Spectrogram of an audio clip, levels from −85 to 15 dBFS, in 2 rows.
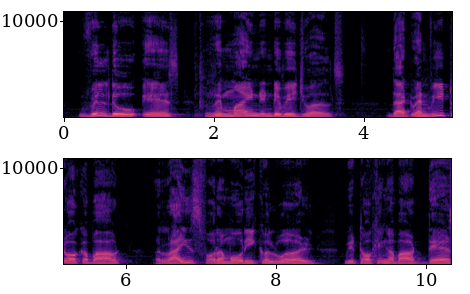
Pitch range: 155-195 Hz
